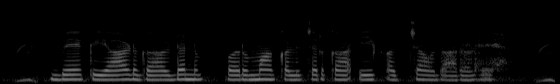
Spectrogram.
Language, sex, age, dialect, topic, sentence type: Hindi, female, 18-24, Kanauji Braj Bhasha, agriculture, statement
